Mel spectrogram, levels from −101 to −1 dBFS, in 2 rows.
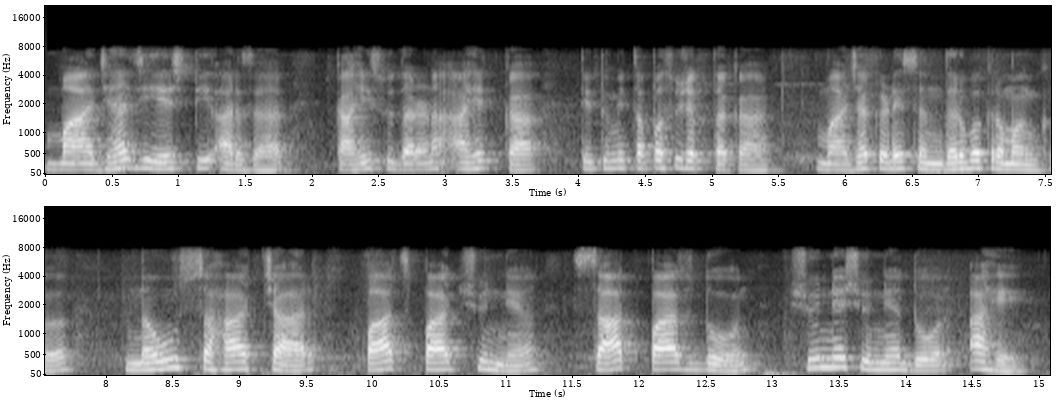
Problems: none marked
